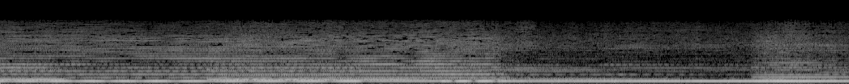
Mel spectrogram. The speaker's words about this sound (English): Once again, the harbors of Port Said and Port Suez resound to the whistles and sounds of passing ships, for the broken link has been restored.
